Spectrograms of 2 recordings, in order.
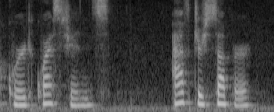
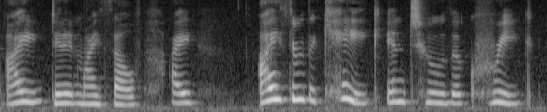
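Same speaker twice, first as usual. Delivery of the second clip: put-on distressed little girl; 3 semitones higher, slower than usual. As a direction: blurt out the confession like a frightened child. Rilla confesses to Susan.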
